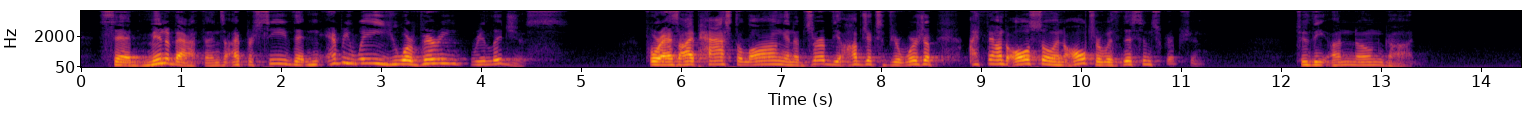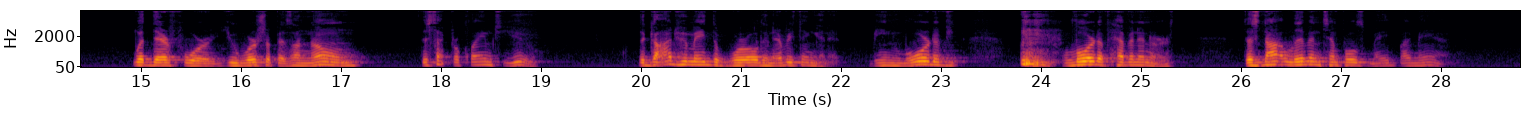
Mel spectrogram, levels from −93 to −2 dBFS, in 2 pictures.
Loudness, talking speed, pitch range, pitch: -29 LUFS, 155 wpm, 125-175 Hz, 150 Hz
